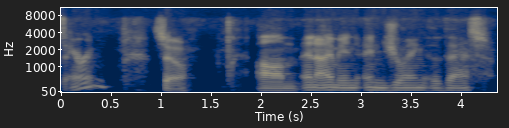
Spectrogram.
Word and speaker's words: Aeryn: And reading, I am reading the Iron Kingdoms Chronicles by Aaron Rudell, and I'm not sure if I'm pronouncing it right because it's spelled Aeryn, but I'm pretty sure that's Aaron.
